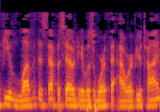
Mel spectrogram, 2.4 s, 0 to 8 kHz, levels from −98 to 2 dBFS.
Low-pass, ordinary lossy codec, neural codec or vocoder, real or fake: 7.2 kHz; MP3, 24 kbps; none; real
